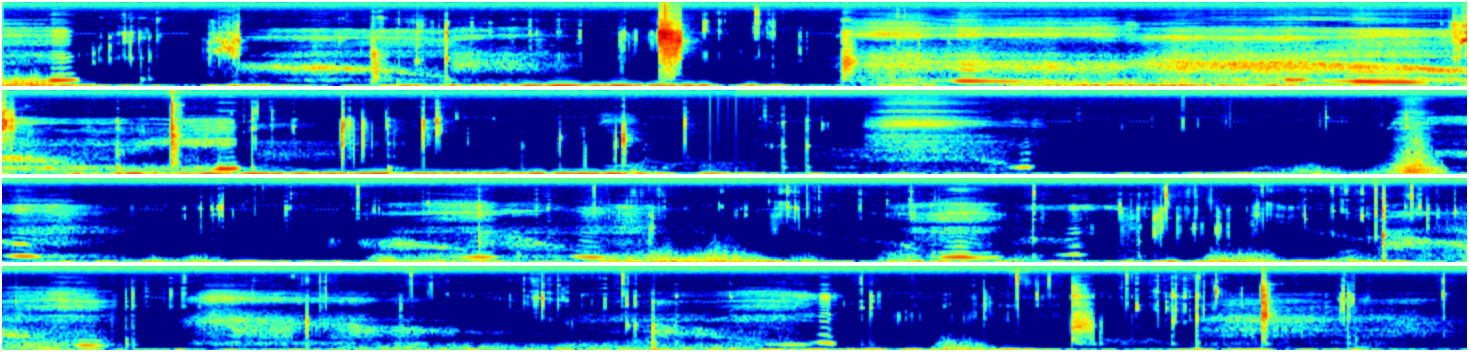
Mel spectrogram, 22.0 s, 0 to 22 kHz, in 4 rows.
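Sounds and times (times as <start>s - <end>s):
ASMR mouth sounds sucking and nibbling on an ear: 0.0s - 3.5s, 4.1s - 8.6s, 11.6s - 17.0s, 18.4s - 21.6s.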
